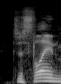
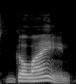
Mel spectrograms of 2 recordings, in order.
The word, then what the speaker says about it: Ghislaine: I guess it's Ghislaine. Ghislaine. Yeah, I guess the S is silent in that.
